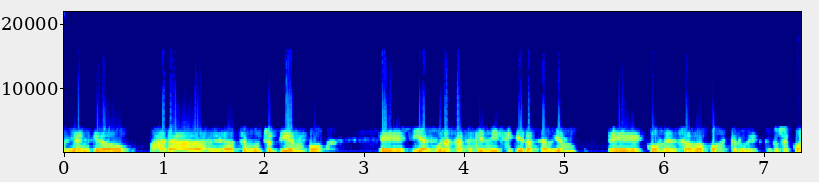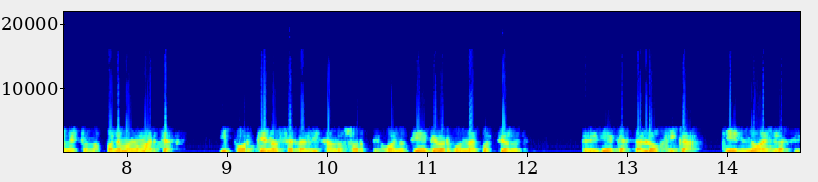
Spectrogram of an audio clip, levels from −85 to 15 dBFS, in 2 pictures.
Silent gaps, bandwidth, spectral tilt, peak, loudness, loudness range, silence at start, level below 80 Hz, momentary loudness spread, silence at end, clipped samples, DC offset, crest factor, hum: none; 7.2 kHz; -6.5 dB/octave; -6 dBFS; -20 LUFS; 2 LU; 0 s; -60 dBFS; 8 LU; 0 s; under 0.1%; under 0.1%; 14 dB; none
